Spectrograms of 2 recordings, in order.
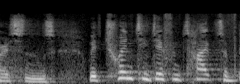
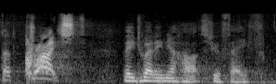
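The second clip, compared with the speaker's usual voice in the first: "Christ" punched out firmly, the rest dropping lower; stress on Christ; 6 semitones lower than usual. Shown as a demonstration. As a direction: make "Christ" the one word that counts, then fall away. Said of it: "nothing else but Christ".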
